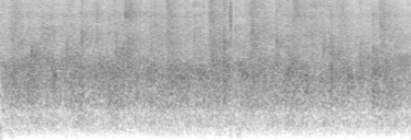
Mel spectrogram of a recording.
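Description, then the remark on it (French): An audience applauds steadily for about three seconds, a dense, even wash of many hands clapping with no pauses or voices breaking through, applauding a witness's courageous insider testimony. “Merci de l'applaudir pour ce témoignage courageux d'insider, plein de leadership.”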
